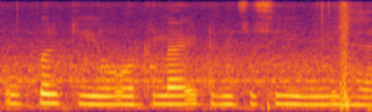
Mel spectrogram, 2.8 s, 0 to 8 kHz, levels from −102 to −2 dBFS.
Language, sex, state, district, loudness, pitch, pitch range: Hindi, female, Haryana, Jhajjar, -17 LUFS, 220 Hz, 215-225 Hz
